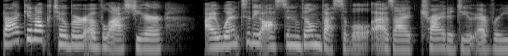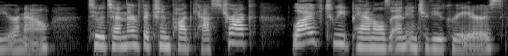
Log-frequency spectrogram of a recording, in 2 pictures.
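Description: A woman's voice: mid-range voice, moderate pace, creaky, fairly bright tone. A woman hosting a podcast, introducing and conducting an interview.

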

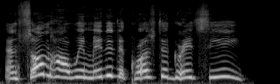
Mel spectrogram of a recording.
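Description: A man's voice: very high voice, normal speed, no echo, clean studio sound, voice pushed up. A man voicing a tiny, earnest female hummingbird. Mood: earnest, insistent.

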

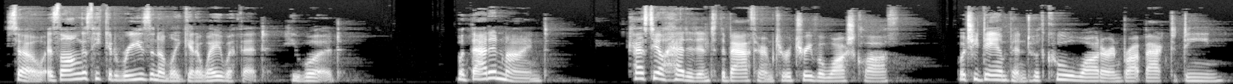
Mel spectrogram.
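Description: Creaky-voiced woman narrating, close and dry. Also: on the low side, moderate pace, no echo. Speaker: audiobook reader of fan fiction. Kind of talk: scripted story narration.

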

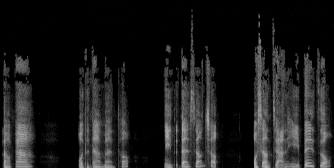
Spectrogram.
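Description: A woman's voice: high-pitched, measured pace, gravelly, mellow, no room sound, pitched above the performer's own voice. A woman doing a pouty, wheedling young wife. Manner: pouting, wheedling.

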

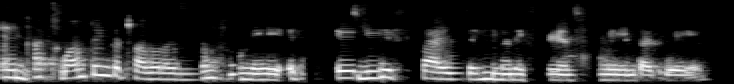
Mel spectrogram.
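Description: A woman from Ghana, a guest in a podcast interview, telling travel stories in an animated way, acting out the voices she quotes and often restarting her sentences. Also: on the low side, fairly quick, breathy edge. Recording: dull lo-fi audio.

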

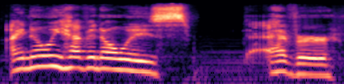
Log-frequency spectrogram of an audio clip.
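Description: An actress playing a middle-aged government official in an audio drama, speaking candidly with wry, hesitant phrasing. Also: female voice, mid-range voice, lively intonation, a little slow, darkish tone. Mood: earnest, candid. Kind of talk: naturalistic audio drama dialogue. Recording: music underneath. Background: background music.

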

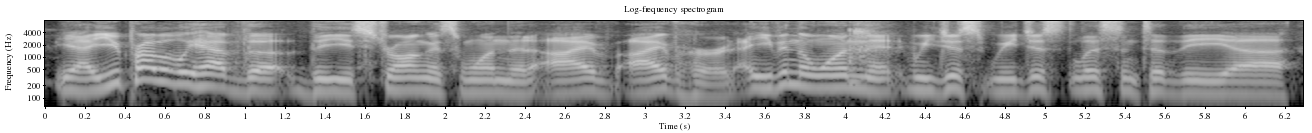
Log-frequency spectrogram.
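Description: A man's voice: a little high, normal speed. A man from California with an American accent, hosting a casual podcast chat in a jokey, foul-mouthed way. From California, United States. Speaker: podcast host.

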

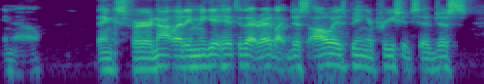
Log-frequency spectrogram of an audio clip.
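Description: A man speaking as an interview guest, candid and reflective, pausing often with fillers and restarts. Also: fairly low pitch. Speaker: guest, blogger.

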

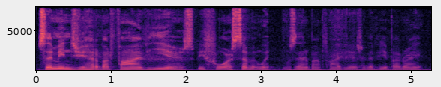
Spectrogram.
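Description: A man's voice: medium pitch, steady tone, brisk, gravelly, crowd noise. A man hosting a podcast, asking eager, chatty follow-up questions. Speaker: podcast host. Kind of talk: interview conversation.

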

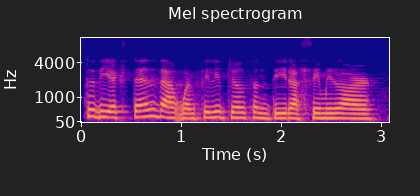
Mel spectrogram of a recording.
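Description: A woman in her sixties from Puerto Rico, an architect answering interview questions in an unhurried way, with many "you know" asides. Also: medium pitch, fairly even intonation. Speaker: architect and executive director, guest. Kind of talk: interview answers, reflective storytelling. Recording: tinny phone-like line.

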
